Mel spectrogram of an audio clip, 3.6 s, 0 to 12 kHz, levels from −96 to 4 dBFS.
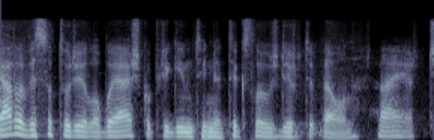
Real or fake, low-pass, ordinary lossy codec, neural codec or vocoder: fake; 7.2 kHz; AAC, 64 kbps; codec, 16 kHz, 0.5 kbps, X-Codec, HuBERT features, trained on LibriSpeech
